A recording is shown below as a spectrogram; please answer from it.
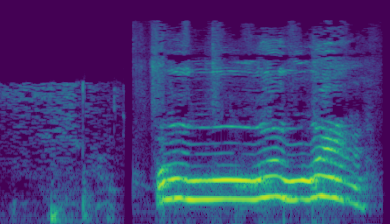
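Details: Female Alaskan Malamute puppy in her first week at a new home, playing with and trying out old toys: a sustained, tonal, harmonic howl-like whine of about one and a half seconds, wavering slightly and falling at the end, after a few soft knocks.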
